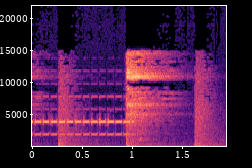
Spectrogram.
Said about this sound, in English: So will these people give in to temptation now that their phones are literally calling out to them?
